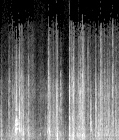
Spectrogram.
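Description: Something is torn open, producing loud, irregular bursts of crinkling and ripping packaging, separated by brief pauses, with no talking.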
